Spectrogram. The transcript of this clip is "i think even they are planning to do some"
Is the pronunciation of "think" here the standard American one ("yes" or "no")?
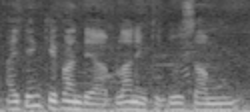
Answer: no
